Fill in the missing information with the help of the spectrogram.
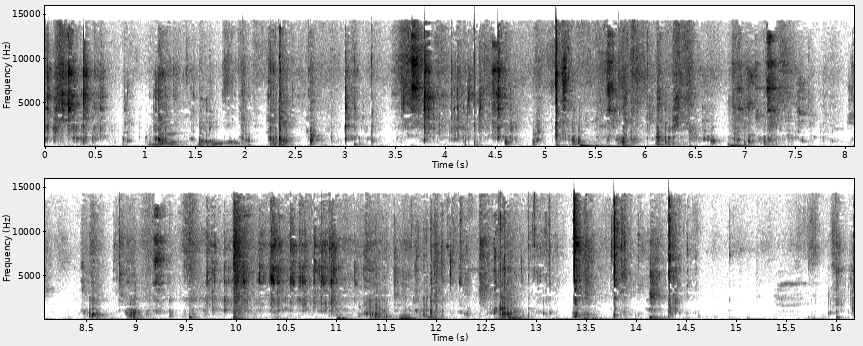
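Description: Old English sheepdog eating from a stainless steel bowl: irregular chewing and clicks of its mouth against the metal, with two dull knocks about five and seven seconds in.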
